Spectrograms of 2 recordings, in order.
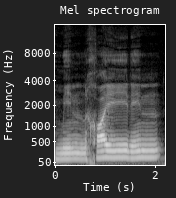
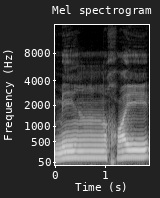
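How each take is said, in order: First: The n is pronounced clearly and fully. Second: The n is hidden in a nasal hum. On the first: The speaker calls it right. "So you just say min khayrin" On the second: The speaker calls it wrong. "This is not a letter ikhfa, so you do not say min khayr"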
